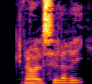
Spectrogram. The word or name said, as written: KNOLDSELLERI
